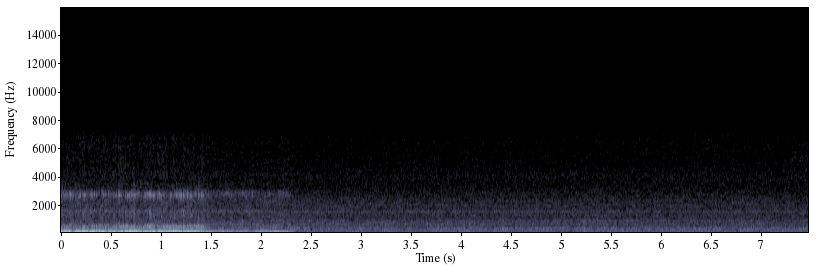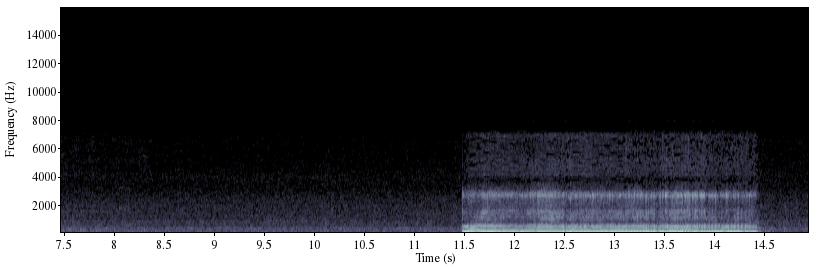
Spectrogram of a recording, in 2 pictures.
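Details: English bulldog snoring with his eyes open: a deep, rough, rattling snore for about two seconds, a long quiet pause, then another harsh, buzzy snore of about three seconds.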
